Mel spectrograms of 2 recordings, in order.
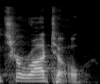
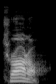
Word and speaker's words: Toronto: say so I say Toronto but Canadians like the people from Toronto say Toronto like they don't pronounce the second t as much it's like Toronto yeah well and you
